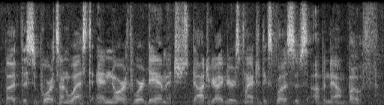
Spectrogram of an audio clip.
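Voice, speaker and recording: An actor playing a blunt, practical commander of a deep-sea base in a sci-fi audio drama. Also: male voice, fairly even intonation, moderate pace, background noise, natural voice. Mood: matter-of-fact. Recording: loud rumbling industrial ambience.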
